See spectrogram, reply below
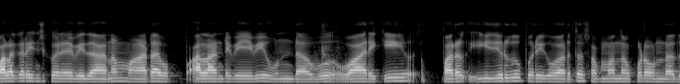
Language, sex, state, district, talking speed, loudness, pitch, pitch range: Telugu, male, Andhra Pradesh, Anantapur, 125 wpm, -20 LUFS, 135 Hz, 135-145 Hz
